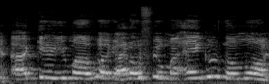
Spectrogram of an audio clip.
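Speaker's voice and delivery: very high hammed-up meltdown; high-pitched mock-hysterical rage; cracked, crazed threat. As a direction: wail it out like someone snapping. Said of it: "He cracked".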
